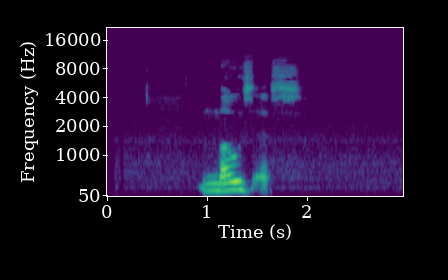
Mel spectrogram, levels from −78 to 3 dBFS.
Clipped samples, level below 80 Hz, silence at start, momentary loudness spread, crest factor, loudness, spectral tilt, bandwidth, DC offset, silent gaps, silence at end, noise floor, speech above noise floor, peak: under 0.1%; -76 dBFS; 0.95 s; 17 LU; 22 dB; -21 LUFS; -6.5 dB/octave; 10.5 kHz; under 0.1%; none; 1.05 s; -60 dBFS; 39 dB; -2 dBFS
